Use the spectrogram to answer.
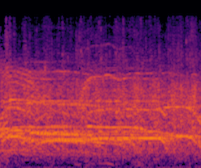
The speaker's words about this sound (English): And, Mike, the ovations get louder every week.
